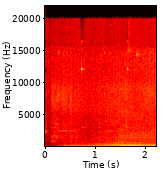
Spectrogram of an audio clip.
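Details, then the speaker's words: 2003 Hyundai Sonata, many check-engine codes, almost no power: lumpy, shaking idle with an uneven low chuffing beat like a lawn mower or helicopter; consistent multiple-cylinder misfire, later traced to a bad ignition coil. "yep sounds like a helicopter you can see the engine vibration this is a multiple cylinder misfire consistent for sure sounds sounds kind of like a lawn mower"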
